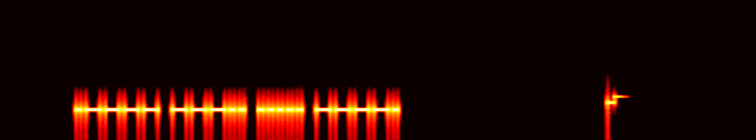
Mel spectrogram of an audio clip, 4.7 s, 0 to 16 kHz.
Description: Morse code, heard as a keyed tone, about 40 wpm, 700 Hz. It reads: 1859
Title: Numbers - 4-Digit 40wpm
